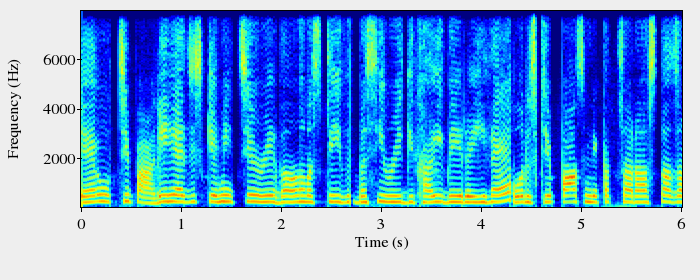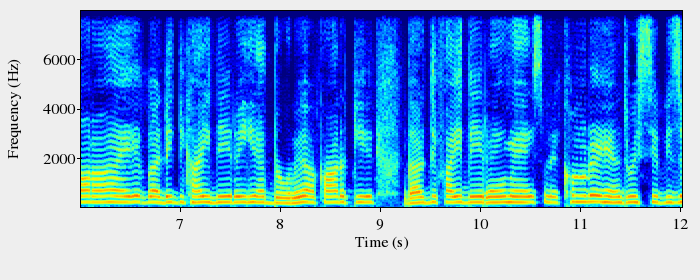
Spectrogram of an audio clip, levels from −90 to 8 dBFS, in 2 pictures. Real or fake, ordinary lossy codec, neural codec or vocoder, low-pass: fake; none; codec, 16 kHz, 1 kbps, X-Codec, HuBERT features, trained on balanced general audio; none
